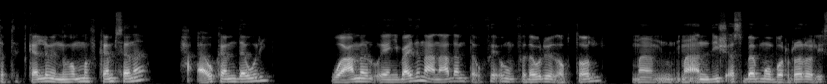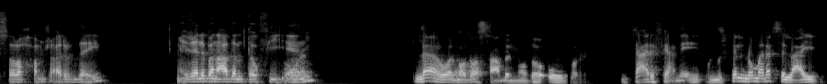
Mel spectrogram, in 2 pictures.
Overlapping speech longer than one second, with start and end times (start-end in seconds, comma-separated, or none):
none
